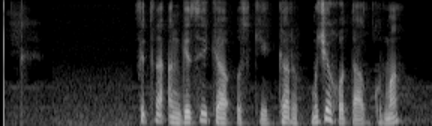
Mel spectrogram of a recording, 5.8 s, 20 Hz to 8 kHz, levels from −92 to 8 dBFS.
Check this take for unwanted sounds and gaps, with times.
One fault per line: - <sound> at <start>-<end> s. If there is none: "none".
none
